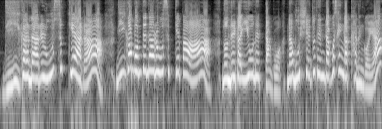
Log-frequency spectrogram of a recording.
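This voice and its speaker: A woman voicing a furious middle-aged mother-in-law who yells and scolds in a shrill, harsh voice. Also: very animated, moderate pace, few pauses, heavily acted. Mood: screaming scolding.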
